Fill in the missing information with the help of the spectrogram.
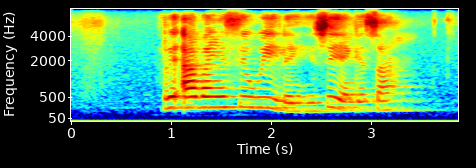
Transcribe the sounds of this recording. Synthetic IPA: riʔaβaɲisiwilɛɦiʂijɛŋɡɛʂa

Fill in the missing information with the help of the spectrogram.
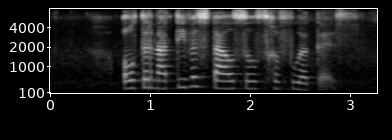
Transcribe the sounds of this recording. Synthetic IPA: ʔɐlˠtərnɐtivəstælˠsəlˠsχəfuəkə̰s

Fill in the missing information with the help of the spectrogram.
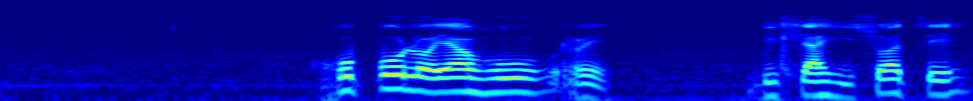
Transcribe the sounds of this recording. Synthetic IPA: χʊpʼʊlɔjaɦʊrɪ | diɬahiswat͡sɪ

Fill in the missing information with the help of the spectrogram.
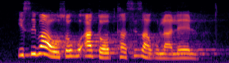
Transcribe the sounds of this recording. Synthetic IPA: isiɓawɔsok̬uʔad̥ʱɔp̚tʰasizak̬ulalɛːlwa

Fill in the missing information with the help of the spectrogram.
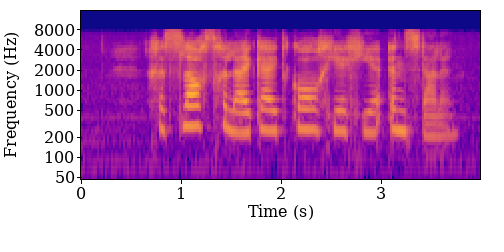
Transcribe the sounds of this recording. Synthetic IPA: χəslɐχsχəlɛjkɦəjtkɑːχiəχiəʔənstæ̰lə̰ŋ

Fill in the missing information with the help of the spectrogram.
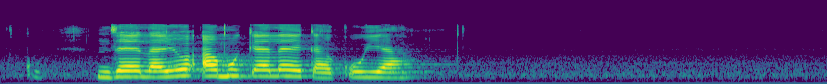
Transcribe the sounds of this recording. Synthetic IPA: nd͡ɮʱɛlajɔʔamukʼɛlɛkʼakʼuːja

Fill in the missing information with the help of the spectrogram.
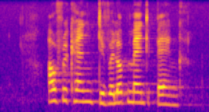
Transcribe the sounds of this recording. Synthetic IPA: afrikʰandivɛlɔpmɛntʰb̥ɛŋkʰ

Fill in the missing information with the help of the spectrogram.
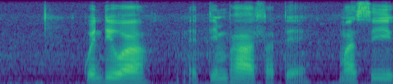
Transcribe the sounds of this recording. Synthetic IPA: k̬wentʼiwa | netʼimpʰaɬa̰tʼɛ̰ | masiːkɔ

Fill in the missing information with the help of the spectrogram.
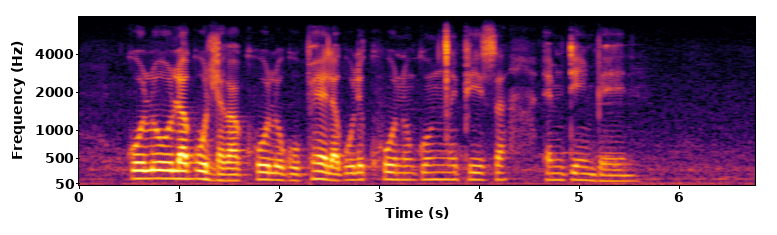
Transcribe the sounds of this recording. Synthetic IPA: k̬ululak̬uɮak̬ʼakʰuluk̬upʰɛlak̬ulikʰunuk̬uŋ͡ǀipʰisa | em̩tʼimbʱeːni

